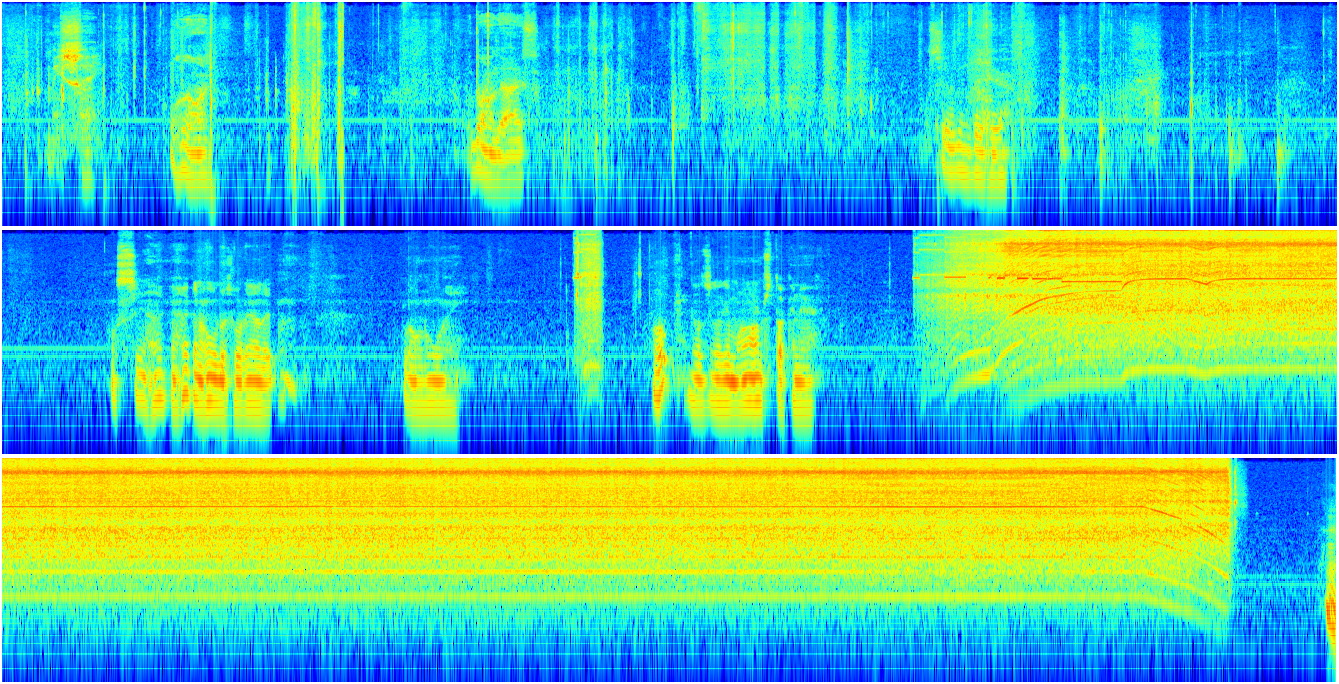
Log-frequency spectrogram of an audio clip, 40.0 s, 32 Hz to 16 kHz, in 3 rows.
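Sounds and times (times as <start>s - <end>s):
cordless drill motor whine: 19.0s - 19.4s, 22.5s - 39.1s.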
